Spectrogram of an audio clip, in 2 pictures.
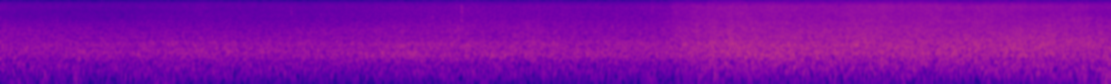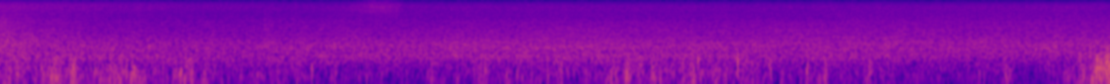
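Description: Sea surf breaking and washing up a sandy beach: a continuous hiss of foam that swells about seven seconds in. Irregular low rumbling joins it from about halfway through.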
